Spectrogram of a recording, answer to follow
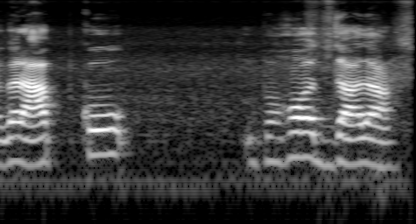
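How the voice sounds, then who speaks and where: A man speaks with ordinary pitch variation. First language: Marathi (speaking Hindi). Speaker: vlogger. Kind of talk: casual vlog monologue. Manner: halting, self-correcting.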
